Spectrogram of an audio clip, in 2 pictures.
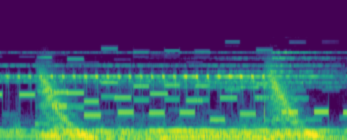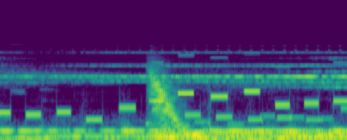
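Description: Electronic synthesizer music from the ZynAddSubFX software synth playing in LMMS: a quick stepping run of short bleeping notes over steady drone tones. A falling sweep from high to low pitch comes about every three and a half seconds, three times.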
